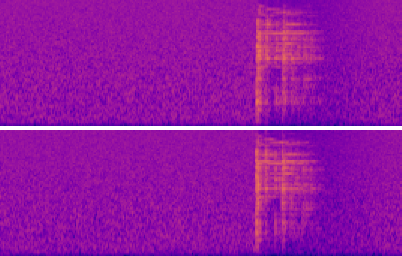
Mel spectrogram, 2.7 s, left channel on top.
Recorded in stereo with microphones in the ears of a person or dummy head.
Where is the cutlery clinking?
75° right (ahead or behind), 1.7 m.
